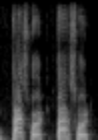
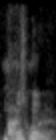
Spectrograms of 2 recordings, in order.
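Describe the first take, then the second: First: High-pitched, silly repeated demand; comically high wrong take; mock squawky voice. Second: Said in the usual way. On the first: Shown as a demonstration. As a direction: say it high and daft, twice over. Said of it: "It doesn't go". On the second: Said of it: "It just".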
